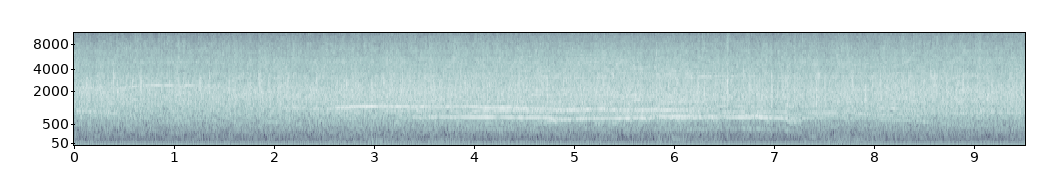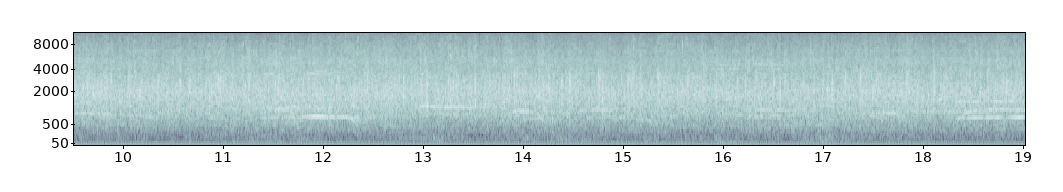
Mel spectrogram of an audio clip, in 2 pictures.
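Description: A man speaks on stage in a large hall.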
